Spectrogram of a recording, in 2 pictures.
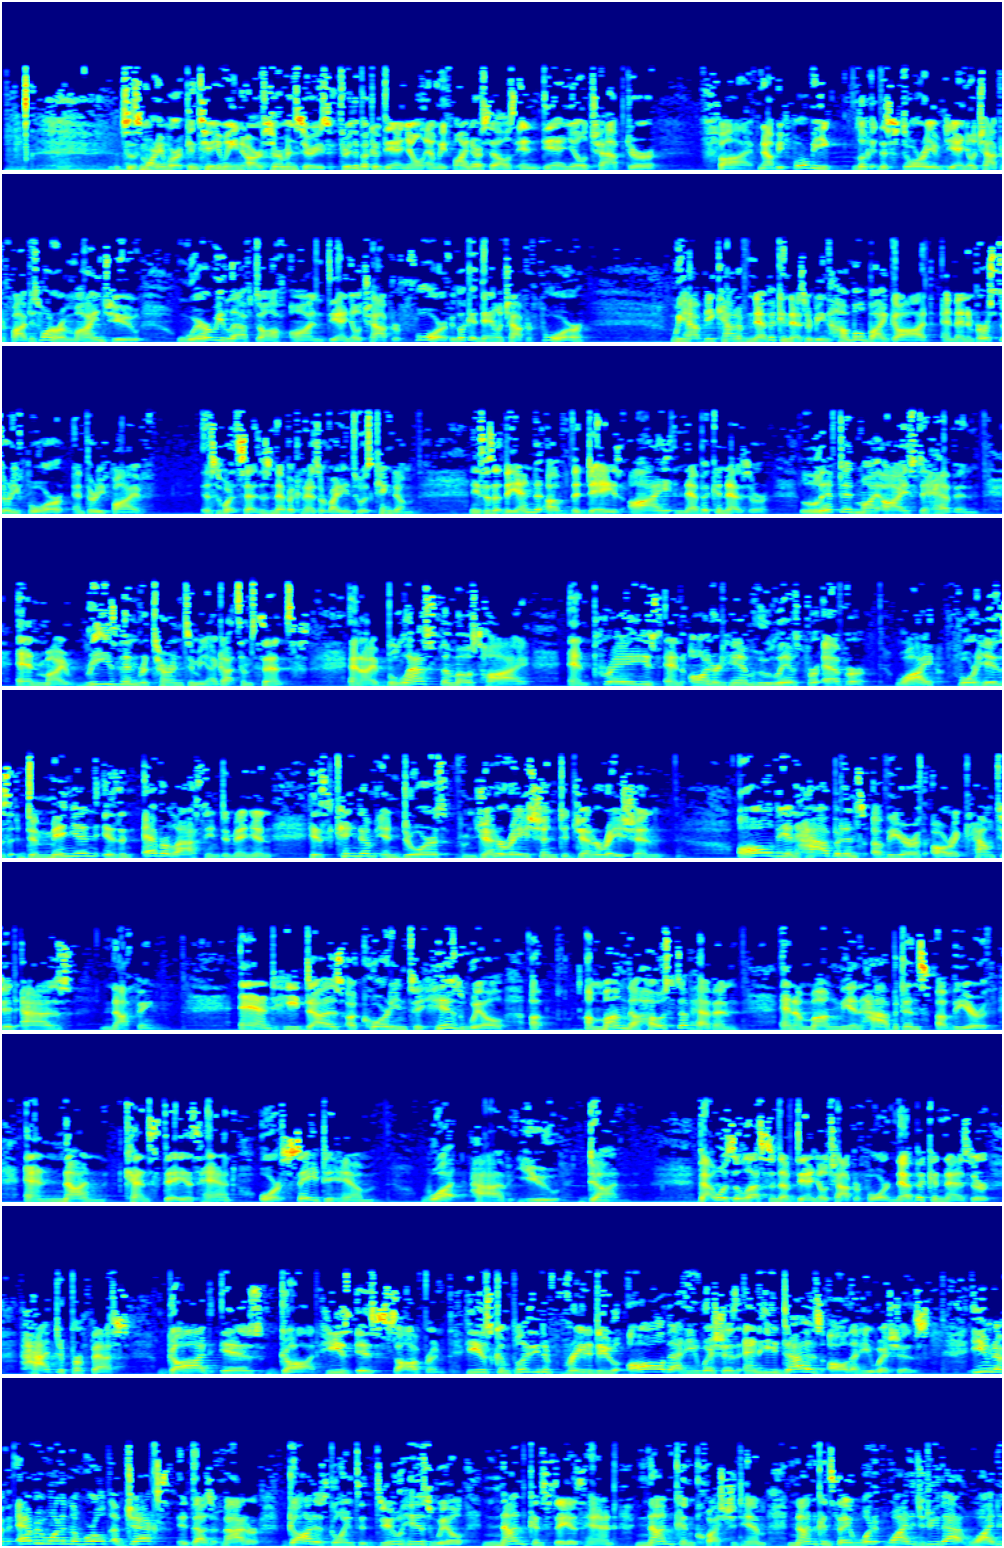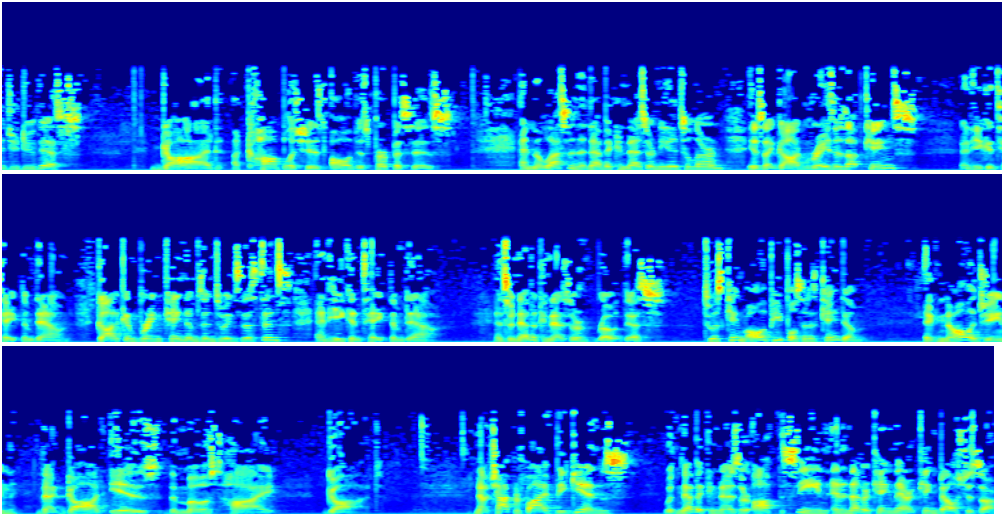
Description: Sermon: The Writing on the Wall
